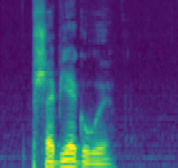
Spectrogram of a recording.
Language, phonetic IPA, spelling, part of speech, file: Polish, [pʃɛˈbʲjɛɡwɨ], przebiegły, adjective / verb, Pl-przebiegły.ogg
